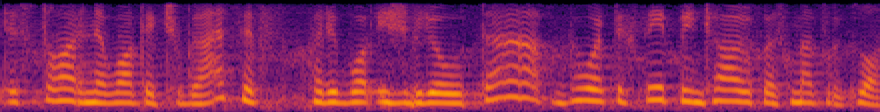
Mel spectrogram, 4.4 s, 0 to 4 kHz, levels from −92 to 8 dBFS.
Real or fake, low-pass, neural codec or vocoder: fake; 3.6 kHz; codec, 16 kHz, 1 kbps, FunCodec, trained on LibriTTS, 50 frames a second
